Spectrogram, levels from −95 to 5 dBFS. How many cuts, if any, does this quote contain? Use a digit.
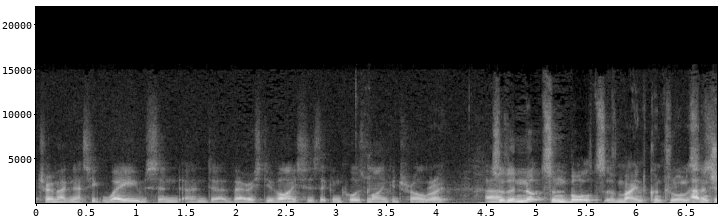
0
